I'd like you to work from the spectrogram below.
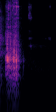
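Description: Old loose keys from a box are jostled in one bright metallic jingling burst, followed by two brief, fainter clinks, close up in a quiet room.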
